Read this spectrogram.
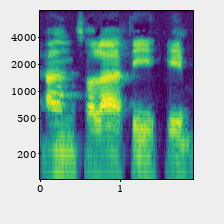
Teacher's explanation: dibacanya samar dengan dengung ya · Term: ikhfa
